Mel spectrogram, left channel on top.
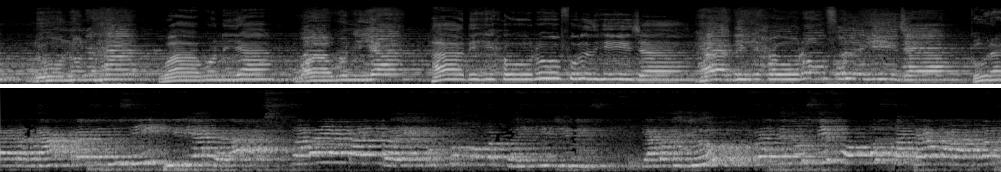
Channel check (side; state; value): both; different; correlation 0.00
